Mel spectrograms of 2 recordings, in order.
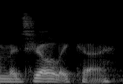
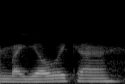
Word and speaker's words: Majolica: Italy, and it was called Majolica, or Majolica, however you say that. And you might pronounce the J in Italy.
